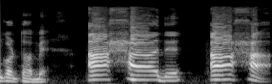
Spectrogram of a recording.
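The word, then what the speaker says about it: أحد: দিয়ে উচ্চারণ করতে হবে আহাদ আহা হা আহাদ লাস্টে কলকলা করতে হবে কুলহু আল্লাহু আহাদ আহাদ আহাদ এটা হবে না হবে আহাদ কলকলা কলকলা হবে লাস্টে দাল কলকলা হরফ এজন্য আমাদের কলকলা করতে হবে আবার বলি কুলহু আহাদ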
